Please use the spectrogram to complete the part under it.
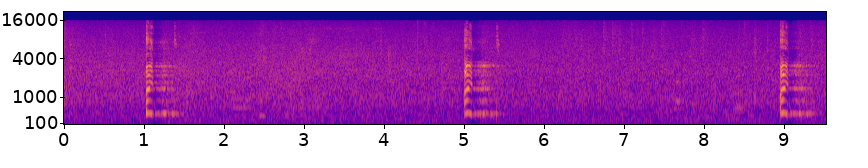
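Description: A group of men shout sharply in unison, echoing in a large hall.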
